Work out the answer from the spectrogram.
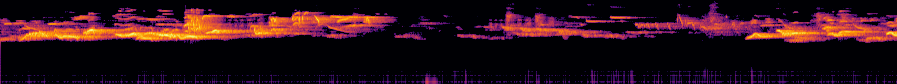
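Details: Evening spring song of Eurasian blackbirds, two singing in a beech tree near a lake; loud warbled fluting phrases with squeaky ends, a quieter twittering pause midway, then another rich phrase.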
